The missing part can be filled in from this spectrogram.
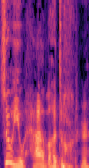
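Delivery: mock scream, high-pitched yell. Retelling a reaction to a show's flashback: imitating own past scream. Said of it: "And I screamed out".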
